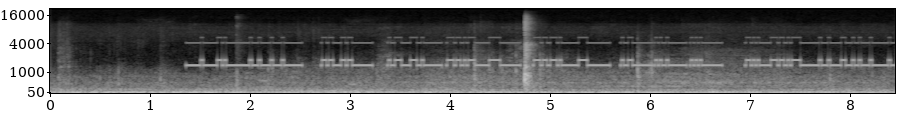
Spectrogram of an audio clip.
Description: TTY/TDD text telephone tones (45.45 baud Baudot), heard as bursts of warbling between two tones, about 400 Hz shift, 1600 Hz centre, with the noise inside a bus. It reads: GQKLLAN ZT HOWFYR …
